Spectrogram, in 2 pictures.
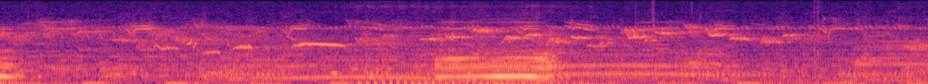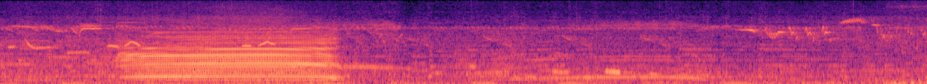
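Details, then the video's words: Cows walking along a road in search of food give three moos, a short one, a long loud rich one, then a softer rising one, against chirping birds and a low background drone. "Funny cow sounds"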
